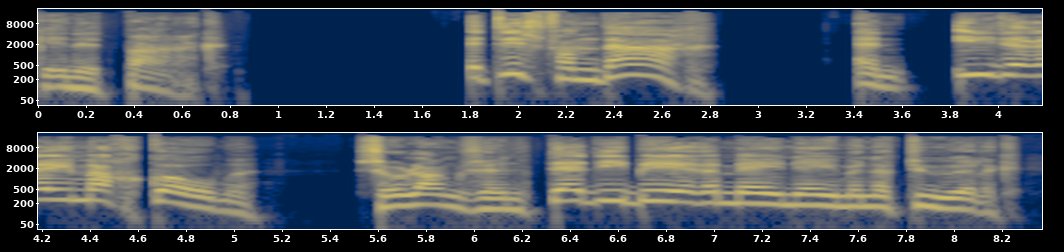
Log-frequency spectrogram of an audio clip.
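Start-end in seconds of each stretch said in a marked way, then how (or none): 1.8-8.3 put-on light, lifted kid's voice; lightly voiced eager child. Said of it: "zei Sjaki".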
